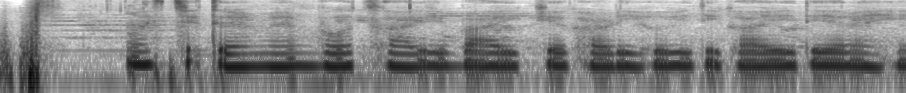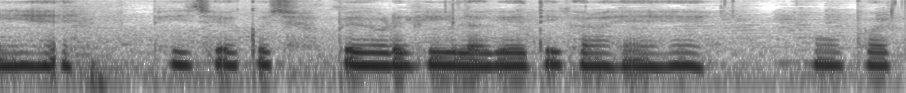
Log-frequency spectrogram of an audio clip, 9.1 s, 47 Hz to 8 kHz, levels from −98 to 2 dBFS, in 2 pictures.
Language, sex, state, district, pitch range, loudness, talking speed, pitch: Hindi, female, Uttar Pradesh, Budaun, 215-225 Hz, -20 LUFS, 130 wpm, 220 Hz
